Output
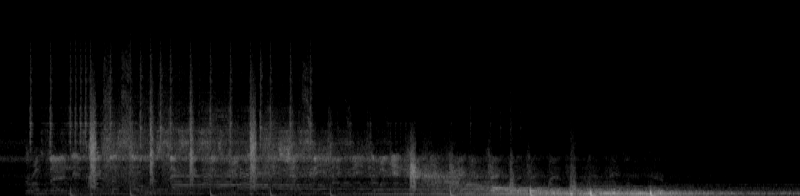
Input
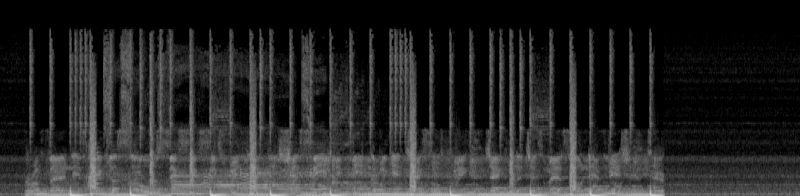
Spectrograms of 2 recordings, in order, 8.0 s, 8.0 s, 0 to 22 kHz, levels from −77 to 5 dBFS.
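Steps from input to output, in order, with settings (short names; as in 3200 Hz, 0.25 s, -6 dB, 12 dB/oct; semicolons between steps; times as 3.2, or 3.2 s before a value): on a send at -7 dB: reverb RT60 2.7 s, pre-delay 0.103 s; on the sum: band-pass sweep 5600 Hz -> 410 Hz, 3.65–5.64; 3.16–4.51 air absorption 120 m; split-band echo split 790 Hz, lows 98 ms, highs 0.387 s, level -13.5 dB; gain -5 dB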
